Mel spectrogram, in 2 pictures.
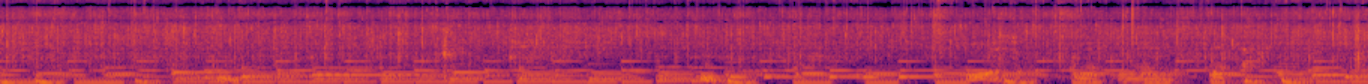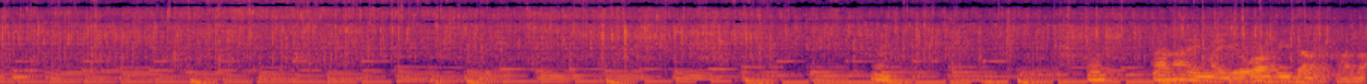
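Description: Chicken pieces sizzling in butter in a frying pan over low heat, a steady frying hiss. Chopsticks click against the pan now and then as the pieces are turned over.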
